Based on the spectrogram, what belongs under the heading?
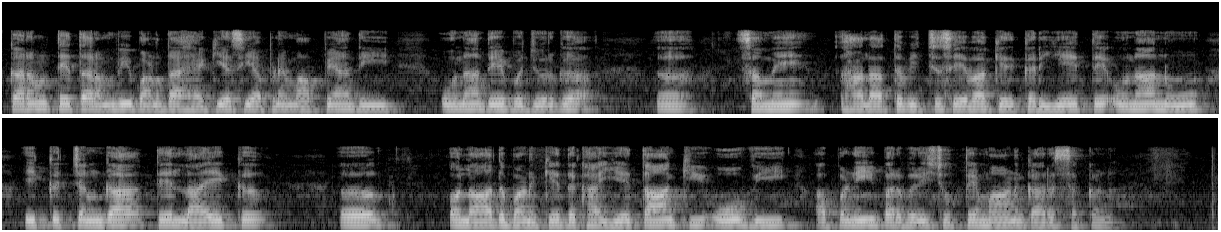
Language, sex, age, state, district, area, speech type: Punjabi, male, 18-30, Punjab, Mohali, urban, spontaneous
